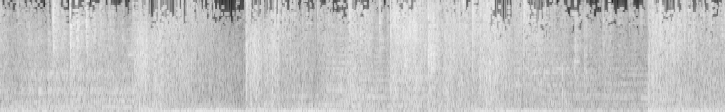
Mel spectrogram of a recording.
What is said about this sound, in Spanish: Con la ayuda del USS Flaherty, el Pittsburgh lanza el ataque del Erizo. ¡Abran fuego! La primera serie cae al agua y explota.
